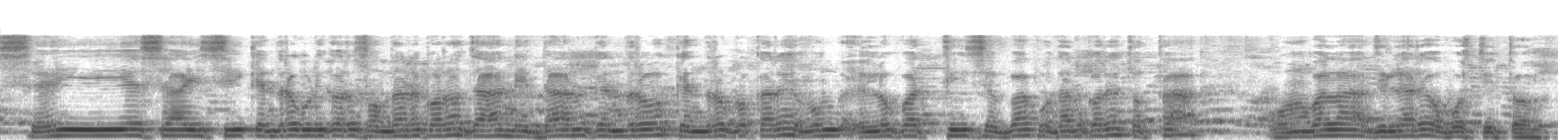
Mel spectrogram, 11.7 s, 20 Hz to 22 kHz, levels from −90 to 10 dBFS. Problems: constant background noise, continuous background conversations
